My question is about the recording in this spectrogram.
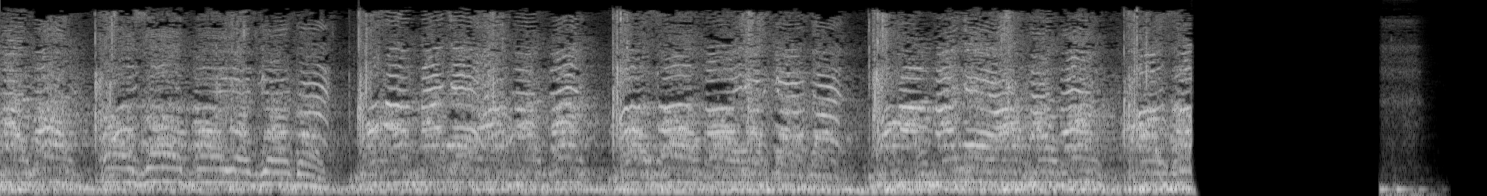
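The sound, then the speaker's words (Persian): A large crowd of protesting students in Shiraz chants slogans in loud, rhythmic unison for about nine seconds, with repeated shouted phrases and occasional thumps. It then cuts to silence, broken by one brief burst of sound near the end. “امروز در شیراز اعتراضات دانشجویان در شیراز بوده.”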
